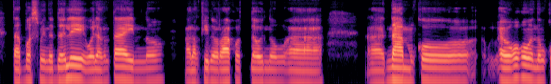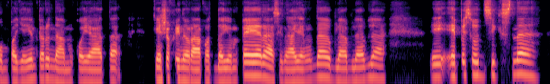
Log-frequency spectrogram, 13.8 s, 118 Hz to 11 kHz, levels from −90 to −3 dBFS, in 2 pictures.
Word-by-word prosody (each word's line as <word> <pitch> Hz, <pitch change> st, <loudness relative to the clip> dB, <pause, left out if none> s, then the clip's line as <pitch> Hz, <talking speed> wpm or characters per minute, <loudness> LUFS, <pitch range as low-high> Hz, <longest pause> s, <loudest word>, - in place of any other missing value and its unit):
tapos 140 Hz, 0 st, -2 dB
minadali, 145 Hz, +3 st, +1 dB
walang 135 Hz, 0 st, -3 dB
time, 145 Hz, -3 st, +1 dB
'no? 140 Hz, +1 st, -8 dB, 0.2 s
Parang 130 Hz, 0 st, -5 dB
kinurakot 135 Hz, 0 st, -1 dB
daw 130 Hz, -1 st, -2 dB
nung, 130 Hz, -1 st, -8 dB
ah, 125 Hz, -1 st, -3 dB, 0.6 s
ah, 125 Hz, +1 st, -5 dB
NAMCO 145 Hz, 0 st, +1 dB, 0.9 s
ewan 140 Hz, -1 st, +3 dB
ko, 160 Hz, -, +1 dB
kung 165 Hz, -1 st, +1 dB
anong 145 Hz, -1 st, -6 dB
kumpanya 135 Hz, -1 st, -4 dB
'yon, 150 Hz, +1 st, -2 dB
pero 155 Hz, +1 st, 0 dB
NAMCO 130 Hz, -1 st, -3 dB
yata. 130 Hz, +1 st, -1 dB, 0.4 s
Kesyo 150 Hz, +1 st, +3 dB
kinurakot 140 Hz, -2 st, +2 dB
daw 140 Hz, -, -1 dB
'yong 140 Hz, 0 st, -4 dB
pera, 190 Hz, -4 st, +7 dB
sinayang 135 Hz, +2 st, -2 dB
daw, 175 Hz, -1 st, +2 dB
bla 140 Hz, -1 st, -1 dB
bla 145 Hz, +1 st, -2 dB
bla. 165 Hz, -2 st, -4 dB, 0.6 s
Eh, 175 Hz, 0 st, 0 dB
episode 195 Hz, -1 st, +2 dB
6 195 Hz, +1 st, +5 dB
na 200 Hz, -4 st, +2 dB
140 Hz, 155 wpm, -23 LUFS, 135-155 Hz, 0.9 s, pera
